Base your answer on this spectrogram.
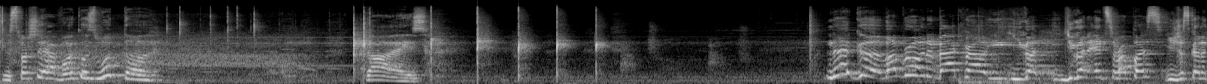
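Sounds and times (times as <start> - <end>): sharp hand claps: 1.6 - 2.7, 3.5 - 6.2.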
